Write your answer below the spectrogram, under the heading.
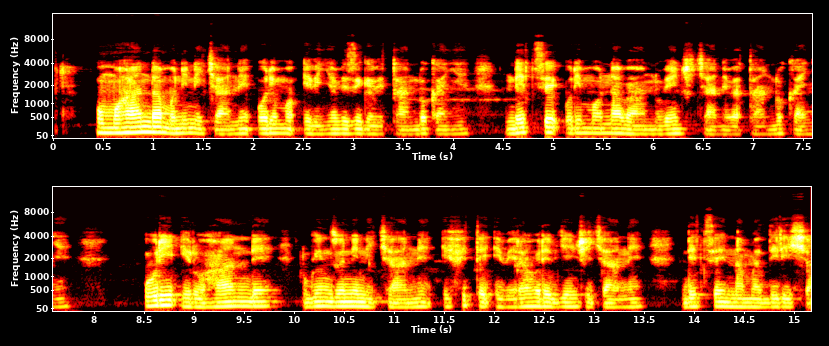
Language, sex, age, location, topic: Kinyarwanda, male, 36-49, Kigali, finance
